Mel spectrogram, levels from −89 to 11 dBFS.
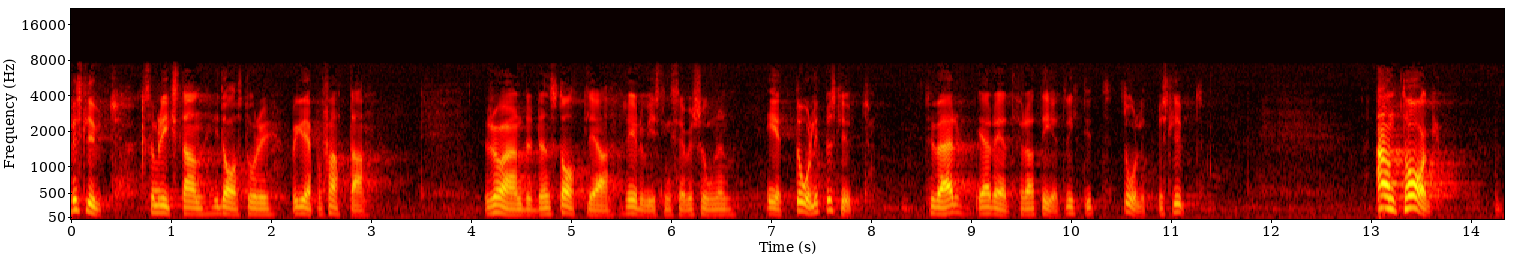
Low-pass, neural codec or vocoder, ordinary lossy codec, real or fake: none; none; none; real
